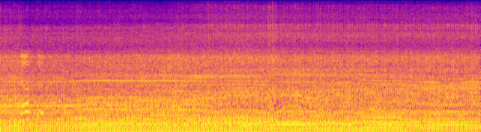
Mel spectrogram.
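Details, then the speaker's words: Older Murray riding mower, engine refitted after a drive belt replacement: it races high and fast, then drops pitch and bogs once the blades are engaged. Owner suspects the governor despite adjusting it, or an internal engine failure. "Here it's running really fast, but then when you turn it off, or when you turn the blades on, it starts bogging down. So it's got something going on with the governor here."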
